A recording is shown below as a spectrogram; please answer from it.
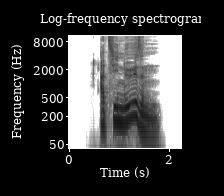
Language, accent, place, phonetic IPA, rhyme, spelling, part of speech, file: German, Germany, Berlin, [at͡siˈnøːzn̩], -øːzn̩, azinösen, adjective, De-azinösen.ogg
- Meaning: inflection of azinös: 1. strong genitive masculine/neuter singular 2. weak/mixed genitive/dative all-gender singular 3. strong/weak/mixed accusative masculine singular 4. strong dative plural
